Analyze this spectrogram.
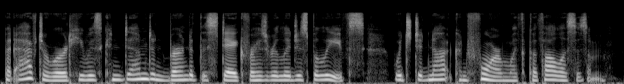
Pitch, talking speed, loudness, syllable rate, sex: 205 Hz, 190 wpm, -17 LUFS, 5.8 syllables/s, female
